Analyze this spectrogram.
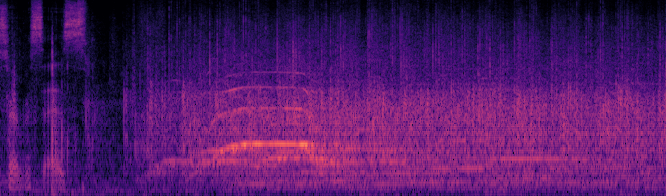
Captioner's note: cheers, applause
